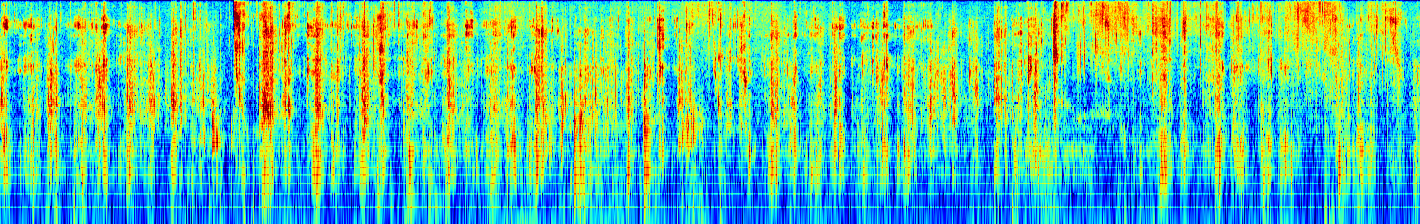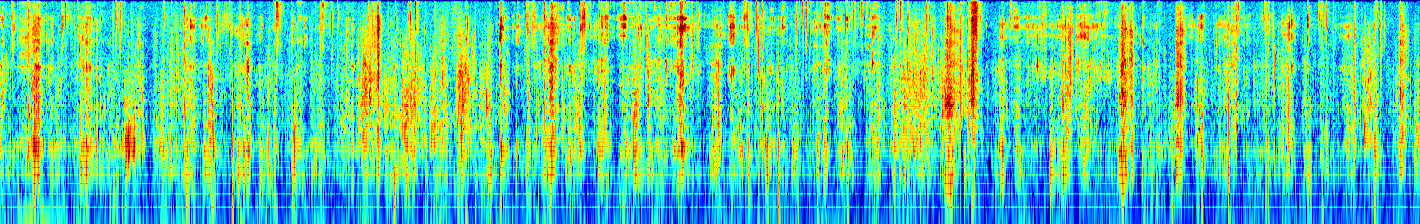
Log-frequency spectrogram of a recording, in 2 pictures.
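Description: Close-miked eating of egg-roll gimbap (gimbap wrapped in rolled omelette): wet, sticky chewing with many small sharp clicks, continuing without pause.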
